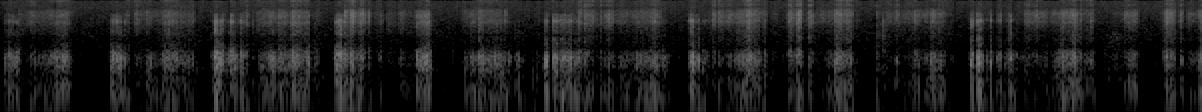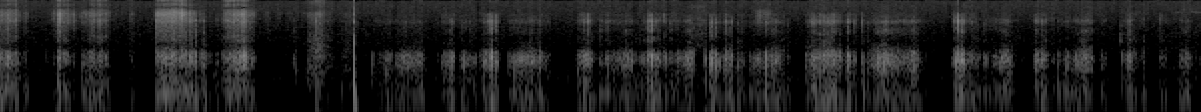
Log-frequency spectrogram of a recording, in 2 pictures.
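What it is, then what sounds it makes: Pen writing on paper. A gel pen tip scratches across a flat black lined paper page in a notebook while writing cursive. Quiet, dry scratching strokes come in steady, closely spaced bursts, with most of their energy in the midrange and faint bright hiss on top.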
